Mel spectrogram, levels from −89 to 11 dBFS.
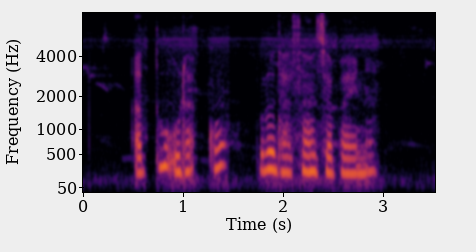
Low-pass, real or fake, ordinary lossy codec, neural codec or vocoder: none; real; none; none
